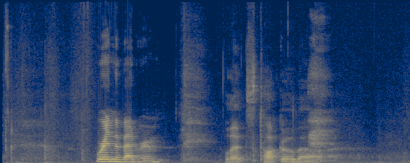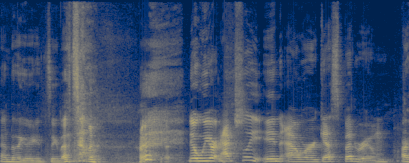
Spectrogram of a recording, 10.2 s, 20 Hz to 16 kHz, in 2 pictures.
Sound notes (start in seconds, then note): 2.1 laughs; 6.0 both laughing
